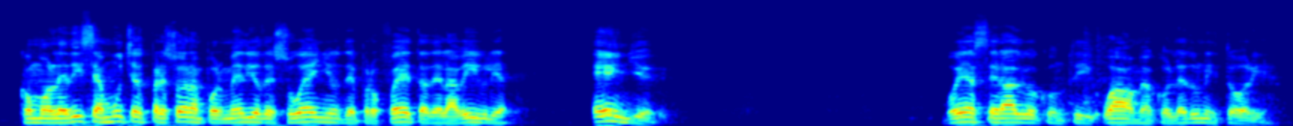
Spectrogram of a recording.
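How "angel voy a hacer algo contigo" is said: voice of God. Acted. God tells Angel of His plan, in a hint of a divine voice. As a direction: speak a little lower, as God calling someone. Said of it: "porque hablé como Dios".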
